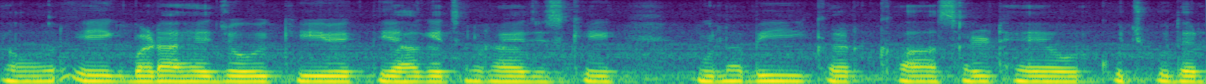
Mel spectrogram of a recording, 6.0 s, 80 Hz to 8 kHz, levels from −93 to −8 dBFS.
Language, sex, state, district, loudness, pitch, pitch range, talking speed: Hindi, male, Rajasthan, Bikaner, -15 LUFS, 145 Hz, 140-150 Hz, 210 wpm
